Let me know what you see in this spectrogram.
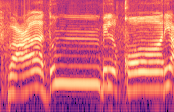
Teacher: यहाँ पे दुन नहीं पढ़ेंगे, दुम पढ़ेंगे और होंठ भी बंद हो जाएंगे, यानी गुन्ने की कैफियत भी पैदा होगी। · रा आपने बारीक पढ़नी है क्योंकि रा के नीचे ज़ेर है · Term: इक़लाब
